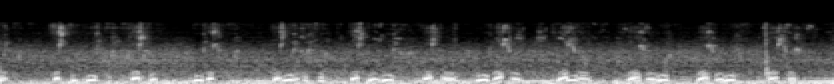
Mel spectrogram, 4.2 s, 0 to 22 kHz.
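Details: Owl at its nest at night on 17 February 2015, first food delivery of the evening: clustered low, short notes, often in pairs, repeated rapidly with faint higher clicks over a steady hum.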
